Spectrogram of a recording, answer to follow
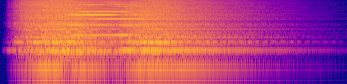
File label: Transition Sweep Medium; Production Element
